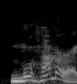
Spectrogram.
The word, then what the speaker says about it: muhammara: First, how do you pronounce that? Muhamm.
